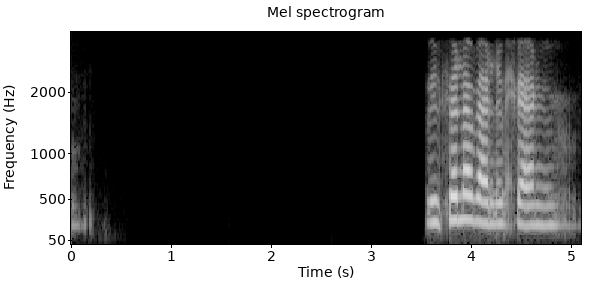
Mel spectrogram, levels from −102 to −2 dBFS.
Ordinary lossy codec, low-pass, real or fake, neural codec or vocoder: AAC, 32 kbps; 3.6 kHz; fake; autoencoder, 44.1 kHz, a latent of 192 numbers a frame, MeloTTS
